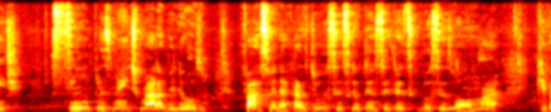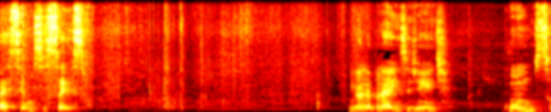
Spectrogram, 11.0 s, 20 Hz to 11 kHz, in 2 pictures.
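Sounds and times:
faint handling noise: 0:05.6 - 0:09.0.

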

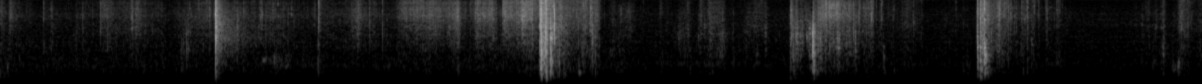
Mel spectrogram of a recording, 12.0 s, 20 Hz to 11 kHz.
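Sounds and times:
dry leaves rustling and crunching: 0:00.0 - 0:06.0, 0:07.9 - 0:09.1, 0:09.8 - 0:10.6
dry wood snapping: 0:01.9 - 0:03.3, 0:05.3 - 0:06.0, 0:09.8 - 0:10.5.

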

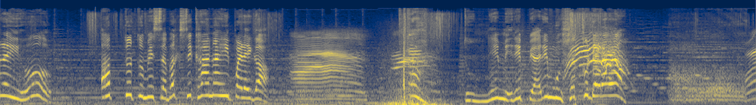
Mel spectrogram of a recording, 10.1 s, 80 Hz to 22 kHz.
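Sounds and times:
cat meowing: 0:03.8 - 0:05.8, 0:07.6 - 0:08.4, 0:09.3 - 0:10.0.

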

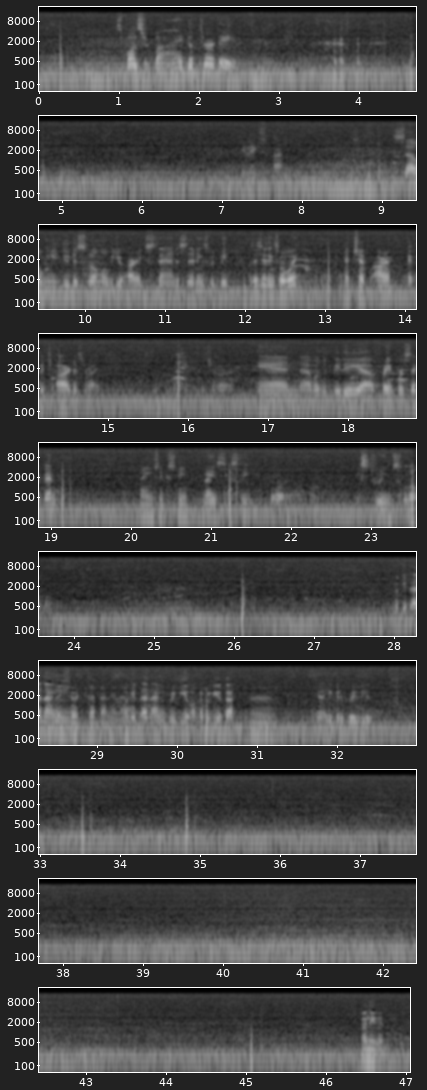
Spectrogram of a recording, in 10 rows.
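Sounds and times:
low outdoor rumble: 0:00.0 - 0:47.0
steady low hum: 0:00.0 - 0:47.0.

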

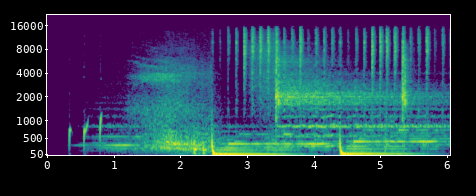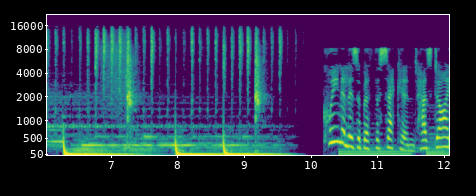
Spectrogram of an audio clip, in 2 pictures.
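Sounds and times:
whoosh: 0:01.2 - 0:03.6.

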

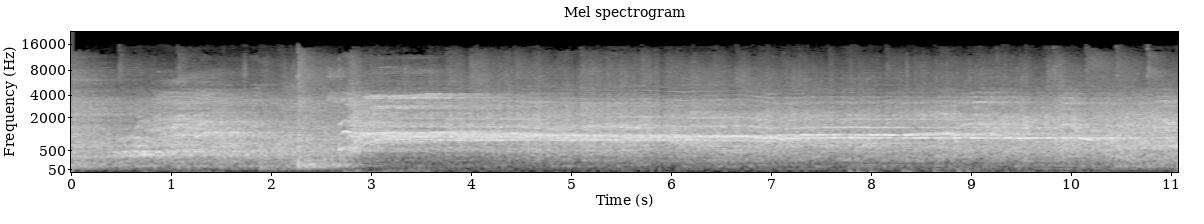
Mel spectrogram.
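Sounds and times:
crowd noise in sports hall: 0:00.0 - 0:11.0.

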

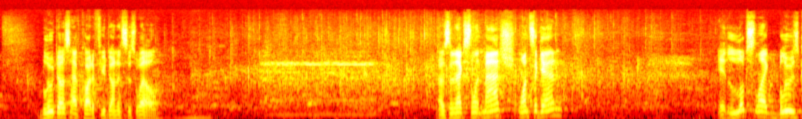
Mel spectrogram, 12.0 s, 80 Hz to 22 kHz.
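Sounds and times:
faint crowd applause: 0:00.0 - 0:10.8
electronic buzzer tone: 0:03.9 - 0:05.8.

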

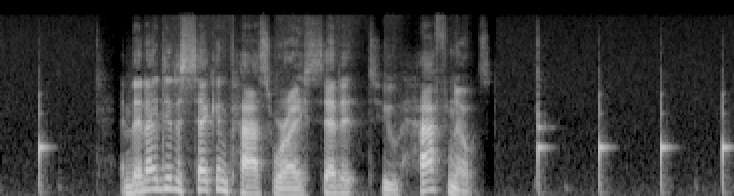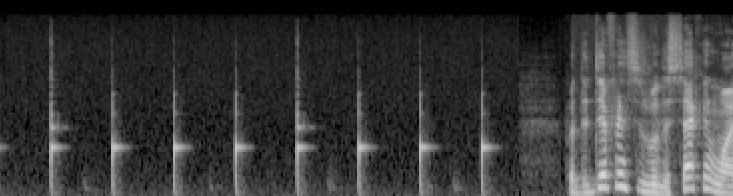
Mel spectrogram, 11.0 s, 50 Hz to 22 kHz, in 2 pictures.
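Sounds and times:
metronome clicking: 0:00.3 - 0:00.5, 0:04.0 - 0:09.3.

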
